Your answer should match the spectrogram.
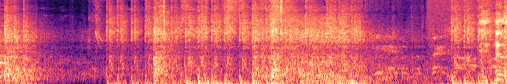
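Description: Sustained machine-gun fire with scattered rifle shots from an MG squad in a World War II real-time strategy match, a dense, continuous crackle of gunfire, steady and fairly loud throughout, with a brief dip early on and faint commentary mixed underneath.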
